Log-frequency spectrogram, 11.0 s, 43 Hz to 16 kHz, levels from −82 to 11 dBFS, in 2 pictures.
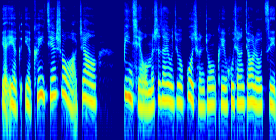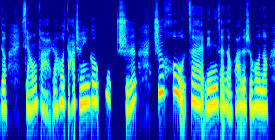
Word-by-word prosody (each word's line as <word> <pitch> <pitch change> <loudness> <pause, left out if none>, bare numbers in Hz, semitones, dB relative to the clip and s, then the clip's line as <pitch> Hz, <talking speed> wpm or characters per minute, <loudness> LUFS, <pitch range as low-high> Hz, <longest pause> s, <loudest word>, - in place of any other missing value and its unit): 也 - - +2
也 190 -5 +2
可 - - -14
也 200 -4 0
可 270 - -3
以 300 -1 +5
接 285 +1 0
受 300 -3 +2
啊， - - -3
这 270 - -1
样 225 -5 +2 0.5
并 280 -4 +6
且 205 -7 -2
我 165 -1 0
们 170 +3 +1
是 240 +5 -3
在 235 0 +1
用 220 -2 +2
这 225 - -3
个 210 - +1
过 245 +3 +2
程 185 -5 -4
中 195 +1 -2
可 200 - -5
以 195 - +2
互 215 +3 -1
相 210 0 -1
交 215 +1 +1
流 190 -1 +2
自 200 +1 -4
己 190 - +3
的 170 -1 -3 0.3
想 170 +4 -3
法， 195 -3 -5
然 175 0 -5
后 210 +1 +1
达 215 +1 -4
成 205 -1 0
一 215 - +4
个 225 -2 +1
共 280 +2 -8
识。 205 +11 -2 0.3
之 320 +1 +4
后 340 -4 +4
再 220 -5 0
零 180 +2 +2
零 205 - +3
散 190 - -2
散 150 -3 -2
花 90 -9 -4
的 95 0 -1
时 - - -5
候 180 +1 +1
呢， 175 0 0
210 Hz, 295 characters per minute, -25 LUFS, 185-240 Hz, 0.5 s, 并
